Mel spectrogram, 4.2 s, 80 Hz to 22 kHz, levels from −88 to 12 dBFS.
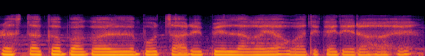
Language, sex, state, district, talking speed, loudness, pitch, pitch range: Hindi, female, Arunachal Pradesh, Lower Dibang Valley, 170 wpm, -14 LUFS, 210 Hz, 205-215 Hz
